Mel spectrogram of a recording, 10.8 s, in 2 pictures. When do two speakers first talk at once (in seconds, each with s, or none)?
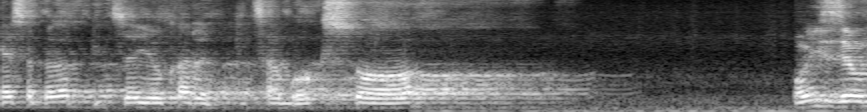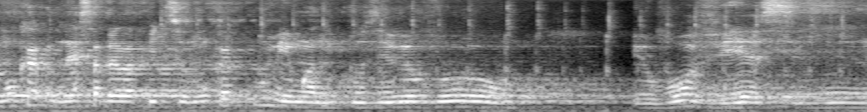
none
